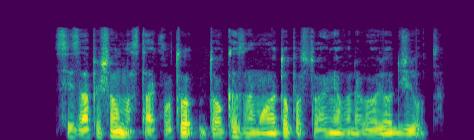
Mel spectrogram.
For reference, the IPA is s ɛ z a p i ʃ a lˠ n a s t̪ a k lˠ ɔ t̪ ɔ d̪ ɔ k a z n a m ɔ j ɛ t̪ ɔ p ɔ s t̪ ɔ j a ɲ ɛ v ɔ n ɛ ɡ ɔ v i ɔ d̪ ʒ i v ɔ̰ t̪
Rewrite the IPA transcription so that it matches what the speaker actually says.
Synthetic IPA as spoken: s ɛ z a p i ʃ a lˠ n a s t̪ a k lˠ ɔ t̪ ɔ d̪ ɔ k a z n a m ɔ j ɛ t̪ ɔ p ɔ s t̪ ɔ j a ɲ ɛ v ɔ n ɛ ɡ ɔ v i ɔ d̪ ʒ i v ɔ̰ t̪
